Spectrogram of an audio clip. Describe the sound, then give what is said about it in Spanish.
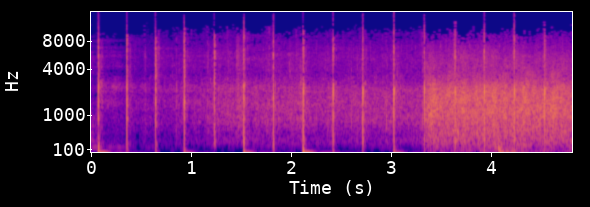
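A theatre stalls audience breaks into its first applause, about half an hour into a cofradía pregón, as the speaker addresses the late Manuel López Pérez: a few steady, evenly spaced claps, then a fuller, continuous wash of many hands, growing louder toward the end. “casi media hora ya de pregón y los primeros aplausos del patio de butacas, en este caso cuando se ha dirigido el pregonero a don Manuel López Pérez, fallecido recientemente.”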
